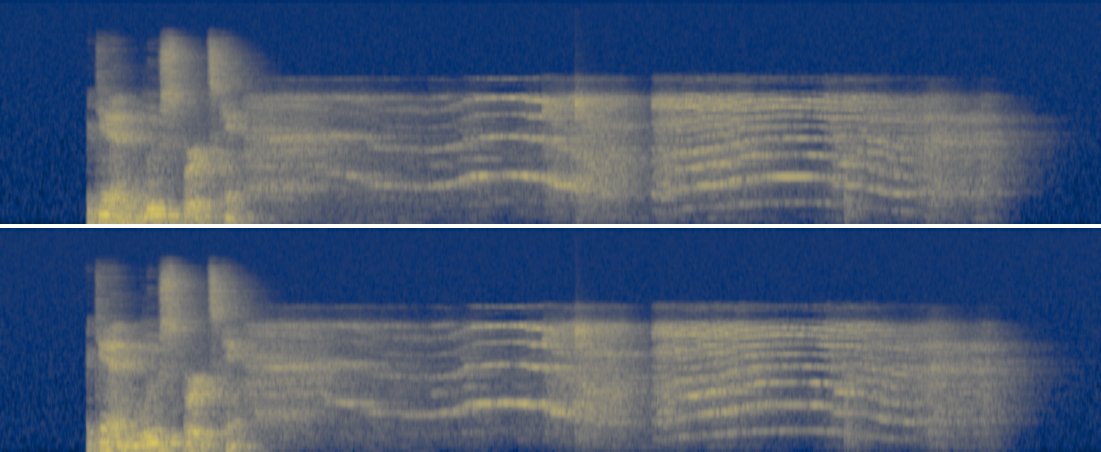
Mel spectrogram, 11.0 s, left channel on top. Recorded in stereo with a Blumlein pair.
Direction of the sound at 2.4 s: 10° left.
